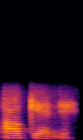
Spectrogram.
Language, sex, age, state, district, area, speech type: Telugu, female, 18-30, Andhra Pradesh, Krishna, urban, conversation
